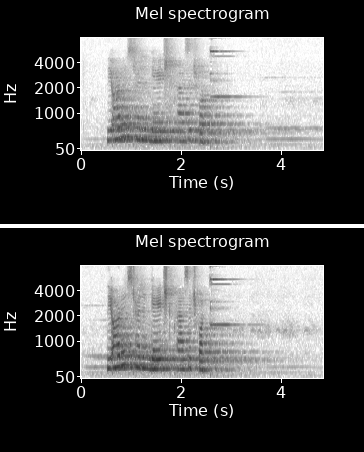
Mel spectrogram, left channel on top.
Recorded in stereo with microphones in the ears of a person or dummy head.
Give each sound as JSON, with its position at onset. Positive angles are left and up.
{"t": 0.5, "sound": "a woman speaking", "side_deg": -40, "distance_m": 0.6}
{"t": 2.6, "sound": "a bell", "side_deg": -40, "distance_m": 1.4}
